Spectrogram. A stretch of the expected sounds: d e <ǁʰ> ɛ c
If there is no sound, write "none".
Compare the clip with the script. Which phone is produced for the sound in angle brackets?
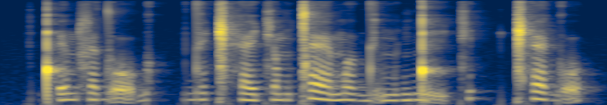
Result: ǁʰ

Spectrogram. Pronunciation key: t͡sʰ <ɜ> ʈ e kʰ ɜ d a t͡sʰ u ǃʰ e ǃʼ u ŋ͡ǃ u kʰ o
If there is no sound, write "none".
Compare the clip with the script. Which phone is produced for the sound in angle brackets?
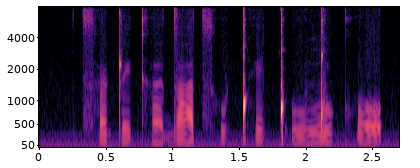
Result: ɜ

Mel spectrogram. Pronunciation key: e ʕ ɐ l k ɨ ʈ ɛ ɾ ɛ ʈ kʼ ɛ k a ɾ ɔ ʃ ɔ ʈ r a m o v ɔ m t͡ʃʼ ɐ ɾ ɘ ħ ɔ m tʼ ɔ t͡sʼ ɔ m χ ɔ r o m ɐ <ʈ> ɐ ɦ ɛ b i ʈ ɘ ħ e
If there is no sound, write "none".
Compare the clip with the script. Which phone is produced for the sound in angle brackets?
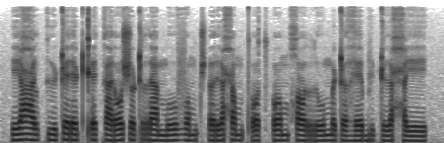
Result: ʈ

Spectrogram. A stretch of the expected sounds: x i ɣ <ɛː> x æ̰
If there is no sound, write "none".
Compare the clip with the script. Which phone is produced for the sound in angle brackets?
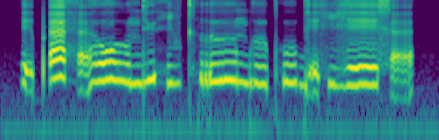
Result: eː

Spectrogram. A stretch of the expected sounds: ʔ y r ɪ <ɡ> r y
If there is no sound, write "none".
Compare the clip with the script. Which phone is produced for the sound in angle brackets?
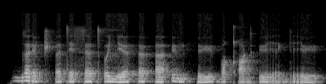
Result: ɡ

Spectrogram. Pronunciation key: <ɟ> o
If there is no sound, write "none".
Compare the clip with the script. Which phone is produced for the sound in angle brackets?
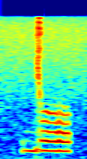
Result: ɟ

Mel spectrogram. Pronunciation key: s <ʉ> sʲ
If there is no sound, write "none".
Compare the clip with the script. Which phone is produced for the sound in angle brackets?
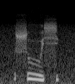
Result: u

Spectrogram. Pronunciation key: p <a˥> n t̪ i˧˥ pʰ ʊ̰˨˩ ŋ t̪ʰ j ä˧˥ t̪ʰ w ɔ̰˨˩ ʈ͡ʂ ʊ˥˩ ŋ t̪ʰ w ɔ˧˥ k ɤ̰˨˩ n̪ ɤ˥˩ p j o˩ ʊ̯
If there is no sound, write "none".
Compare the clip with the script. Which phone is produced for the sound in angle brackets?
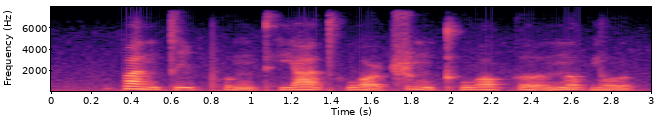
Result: a˥˩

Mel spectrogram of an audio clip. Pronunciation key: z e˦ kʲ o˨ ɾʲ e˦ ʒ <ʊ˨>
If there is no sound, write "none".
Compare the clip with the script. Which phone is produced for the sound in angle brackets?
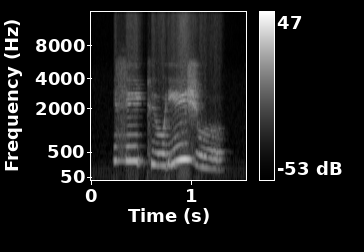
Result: ʊ˨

